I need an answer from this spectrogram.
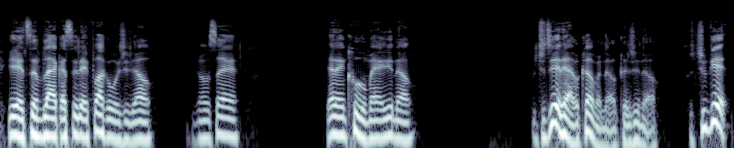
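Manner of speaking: low, casual mock viewer voice. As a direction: drop low and easy, a fan ribbing him gently. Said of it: "I hear these voices".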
